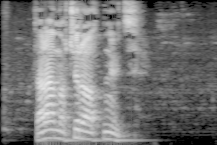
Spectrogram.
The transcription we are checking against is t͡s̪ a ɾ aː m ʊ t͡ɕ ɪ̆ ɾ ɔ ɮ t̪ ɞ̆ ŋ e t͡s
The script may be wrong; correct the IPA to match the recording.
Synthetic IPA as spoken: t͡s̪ a ɾ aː n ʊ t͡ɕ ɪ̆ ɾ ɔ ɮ t̪ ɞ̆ n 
